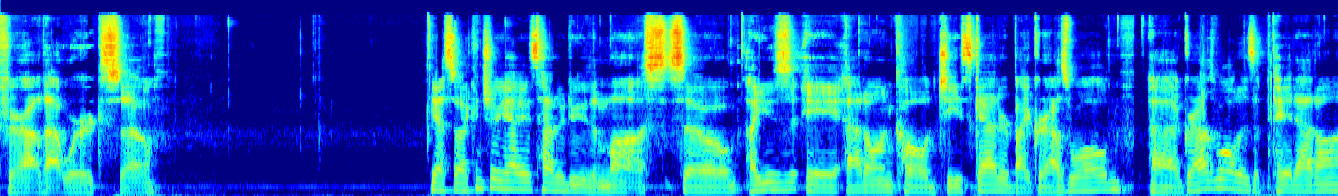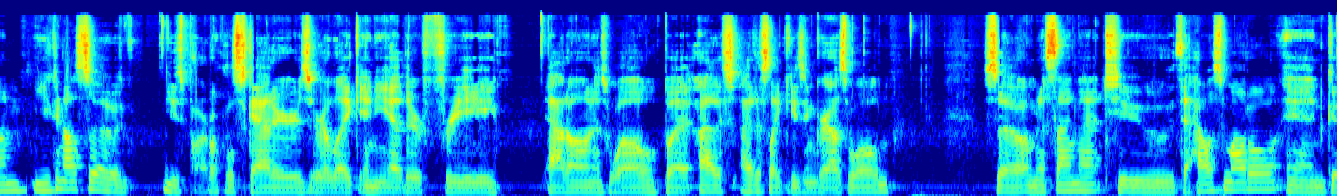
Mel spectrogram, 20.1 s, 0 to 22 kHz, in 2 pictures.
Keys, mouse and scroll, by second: 1.7 shift+click, 3.3 shift+middle click, 3.7 middle click, 6.3 click, 18.2 shift+middle click, 20.0 click.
